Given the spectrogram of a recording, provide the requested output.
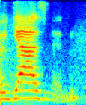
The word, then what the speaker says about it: Yasmine: and then this name the s is more like a Z so Yasmine yes okay and then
